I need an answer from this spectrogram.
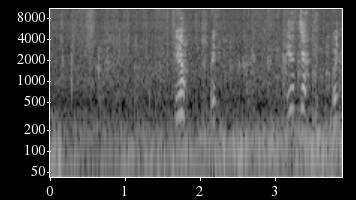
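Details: Medium poodle puppies, one month old, give short rising whimpers and squeaks, a few scattered yelps between low rumbling background noise.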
